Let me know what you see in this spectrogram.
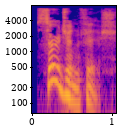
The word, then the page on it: surgeonfish: British English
